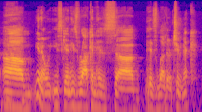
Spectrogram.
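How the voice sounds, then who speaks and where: A woman player improvising her character in a tabletop roleplaying game, chatting casually in a wry, joking, halting way. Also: extremely low pitch, fairly even intonation, background noise.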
